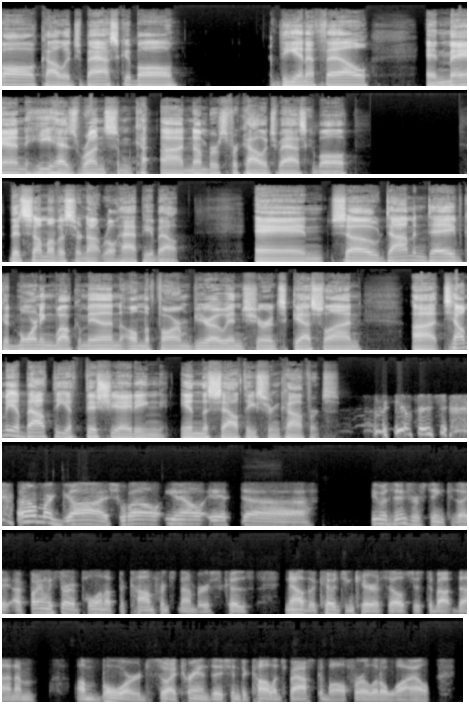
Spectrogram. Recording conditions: phone line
